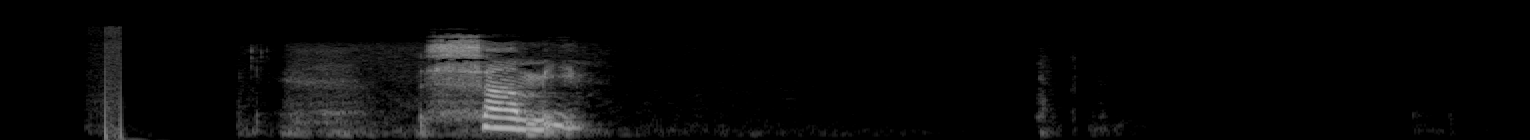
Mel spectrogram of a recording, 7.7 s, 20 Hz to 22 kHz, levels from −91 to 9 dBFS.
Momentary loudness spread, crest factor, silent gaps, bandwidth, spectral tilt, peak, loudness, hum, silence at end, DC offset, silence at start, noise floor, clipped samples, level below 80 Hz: 15 LU; 26 dB; none; 10.5 kHz; -1.5 dB/octave; -10 dBFS; -26 LUFS; none; 4.75 s; under 0.1%; 2.1 s; under -90 dBFS; under 0.1%; -74 dBFS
